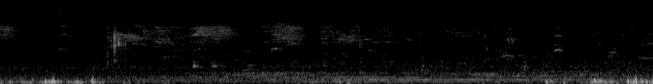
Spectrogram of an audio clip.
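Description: Faint bird chirps outdoors, with a few strong low bumps on the microphone about half a second and a second in. A steady low hum runs through the middle.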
